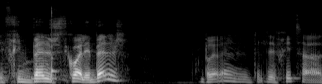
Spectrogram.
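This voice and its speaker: A man's dark, mellow voice at a very fast pace. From Marseille, southern France. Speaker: reality TV participant, firefighter and model. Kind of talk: casual chat.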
